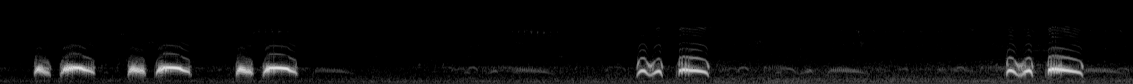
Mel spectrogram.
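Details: Hunting lure recording of a spotted dove: three quick pairs of low coos at the start, a pause with faint murmuring, then two more wavering double coos later, each pair ending in a drawn-out note.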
